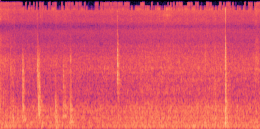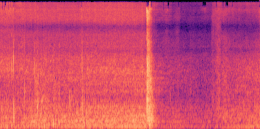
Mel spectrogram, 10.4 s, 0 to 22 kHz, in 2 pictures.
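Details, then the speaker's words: 2007 Ford F250 cargo van after alternator replacement, charging about 14.4 volts: steady even low idle, no knocks or misses, hood slam near end; engine running healthy. "well here we go guys another happy customer cing like a cat she that b be running there she is"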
